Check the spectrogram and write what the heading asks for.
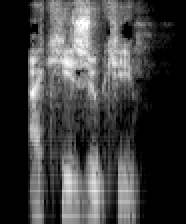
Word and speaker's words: Akizuki: How do you pronounce the family? The Azumi? – Akizuki? – Akizuki. – Yeah.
